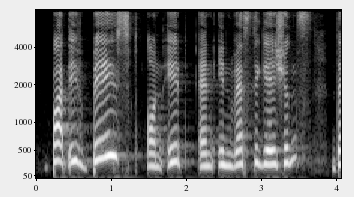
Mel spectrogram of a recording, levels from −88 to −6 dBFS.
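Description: Nothing in the speech stood out as a technical problem on listening.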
